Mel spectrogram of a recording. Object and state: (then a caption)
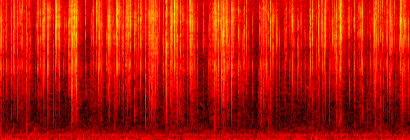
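Plastic bag with squishy toy. A small clear crinkly plastic bag holding a soft pink squishy toy is crinkled and squeezed with fingertips and long red nails. Dense, bright crackles and crinkles run continuously for about eight seconds, with louder bursts scattered throughout over a faint, steady low hum.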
